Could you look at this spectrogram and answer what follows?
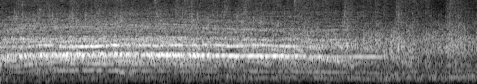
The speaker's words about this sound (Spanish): Bueno, pues entonces yo voy a decir el nombre de los colegios que habéis venido hoy aquí y vosotras vais a aplaudir como si no hubiera un mañana, ¿vale? Venga.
